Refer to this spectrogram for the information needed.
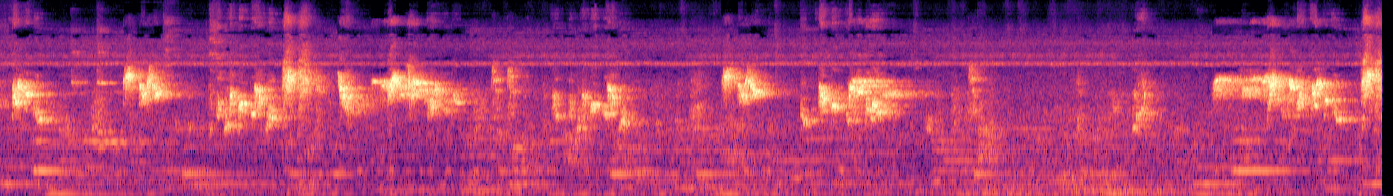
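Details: Ché bird in extended continuous song. Loud, varied phrases of rising and falling whistles, slurs and twittering trills, about one phrase every second or two, with a brief pause midway.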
